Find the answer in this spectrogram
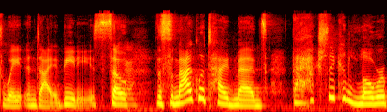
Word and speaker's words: semaglutide: Okay, and by the way, it's not semaglutide, it's Semaglutide, just like tirzepatide. We've been saying it wrong this whole time.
